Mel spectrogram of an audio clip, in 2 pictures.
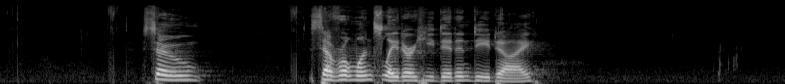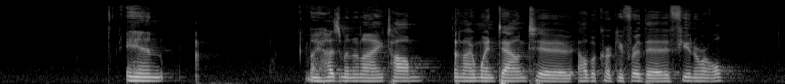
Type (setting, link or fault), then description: setting, live audience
